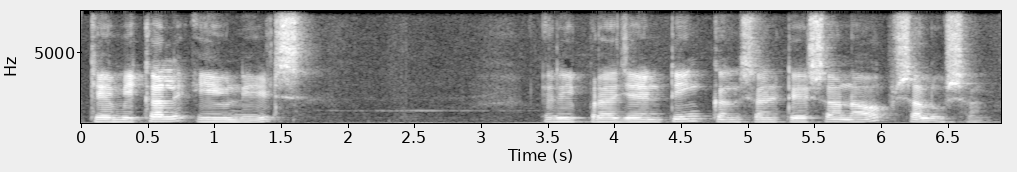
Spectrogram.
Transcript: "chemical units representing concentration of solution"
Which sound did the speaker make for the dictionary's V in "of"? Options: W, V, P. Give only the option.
P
